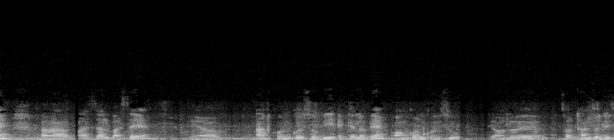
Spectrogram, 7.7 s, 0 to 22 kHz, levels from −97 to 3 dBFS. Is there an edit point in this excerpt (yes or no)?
no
